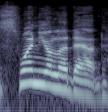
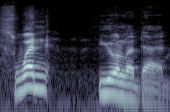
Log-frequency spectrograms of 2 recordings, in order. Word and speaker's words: Soledad: You got to say it right. Swenyuladad. Swenyuladad.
